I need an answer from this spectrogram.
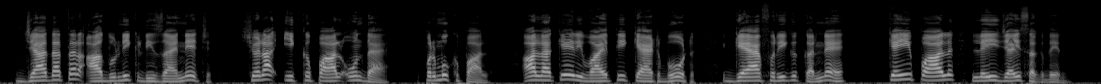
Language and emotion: Dogri, neutral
